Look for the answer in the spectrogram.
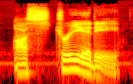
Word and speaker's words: Ostreidae: Many, but not all, are in the family, how would I pronounce this? – Ostreidae. – Ostreidae. Okay.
